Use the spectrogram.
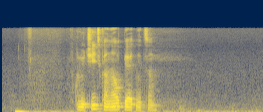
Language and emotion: Russian, neutral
